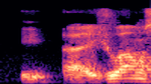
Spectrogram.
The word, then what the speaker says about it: João: Which is kind of cool because I didn't know that before I made my email address, João Souza Rocks. – I like that. – Huh. You're the second person I've known that as J-O-A-O. You pronounce that João? – João. Like J-Wow almost.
